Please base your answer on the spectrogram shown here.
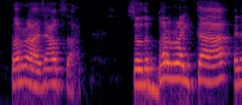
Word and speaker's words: baraita: So the barraita, and it's not a brisa, it's barraita. That's how you're supposed to pronounce it.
